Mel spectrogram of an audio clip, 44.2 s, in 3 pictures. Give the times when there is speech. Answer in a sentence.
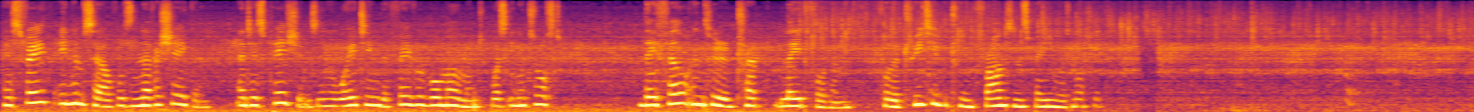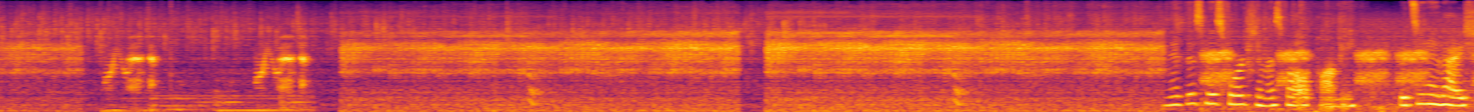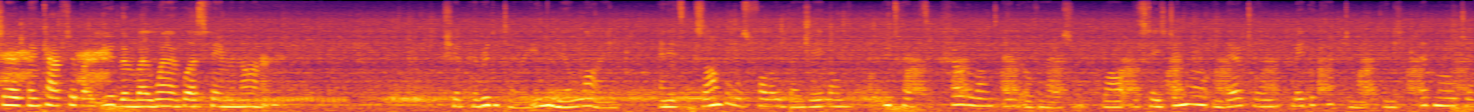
The speech can be heard from 0.0 to 5.6 s, from 6.3 to 11.0 s, from 26.4 to 32.3 s and from 33.9 to 44.1 s.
